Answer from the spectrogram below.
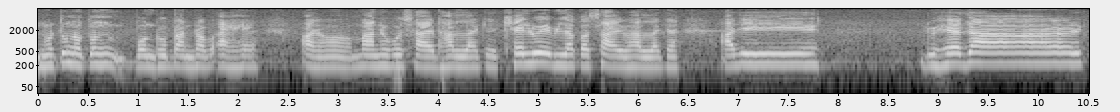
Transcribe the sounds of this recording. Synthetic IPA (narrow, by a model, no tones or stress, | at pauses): notunːotunbɔndʱubandʱɔbaɦɛ | aɹmanubʱɔsajbʱalːaɡɛkʰeluebilakɔsajbʱalːaɡɛ | azi | duɦɛza | ɹ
